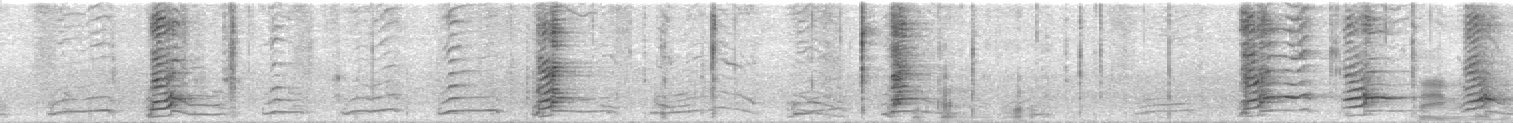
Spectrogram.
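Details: High-pitched whines and squeaky yips from a puppy fed on milk powder, short sliding cries in irregular clusters, a few longer piercing squeals near the end, low rumble and soft voices behind.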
